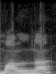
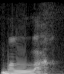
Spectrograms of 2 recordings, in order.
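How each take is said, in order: First: An l sound is followed by an n sound. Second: A doubled l sound replaces the n sound. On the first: The speaker calls it wrong. "উচ্চারণ হওয়ার কথা ছিল মালনা" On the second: The speaker calls it right. "রিউলের পরে নিউন থাকলে উচ্চারণ হবে লয় ল"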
